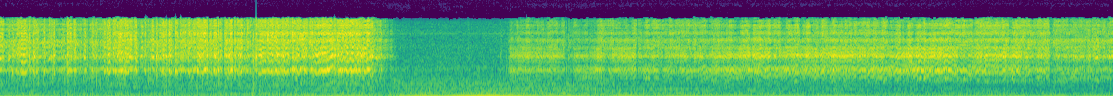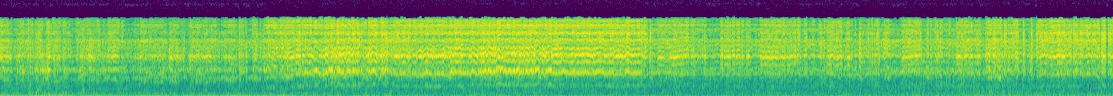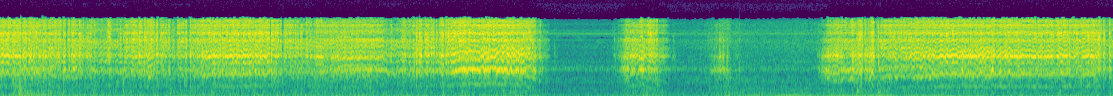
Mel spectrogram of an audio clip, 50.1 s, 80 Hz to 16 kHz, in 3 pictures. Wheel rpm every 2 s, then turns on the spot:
140, 140, 100, 20, 50, 60, 70, 80, 90, 90, 110, 120, 120, 120, 120, 120, 120, 120, 120, 120, 90, 20, 20, 110, 120.
42-44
